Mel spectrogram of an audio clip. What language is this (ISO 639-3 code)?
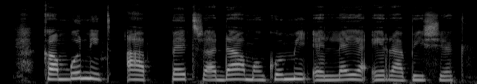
kln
